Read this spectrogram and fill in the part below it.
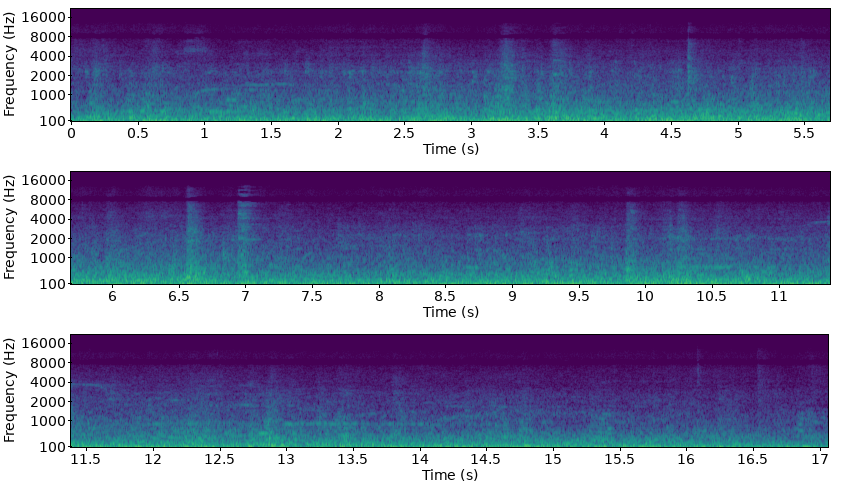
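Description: The Walt Disney World Railroad train at Magic Kingdom rumbles continuously along the track with a steady low roar and scattered rhythmic clacks, loud and close, while a narrator talks over it.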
